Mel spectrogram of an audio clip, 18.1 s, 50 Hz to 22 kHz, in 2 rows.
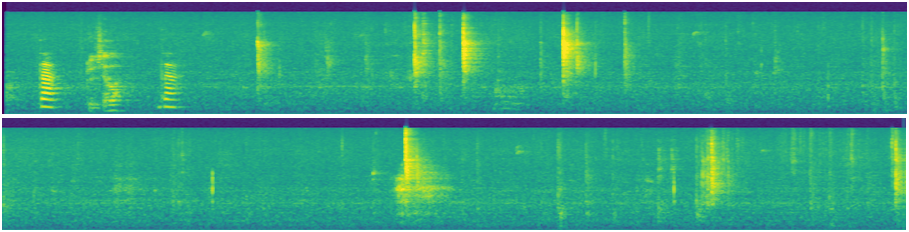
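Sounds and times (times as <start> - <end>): claws clicking on tile floor: 2.5 - 9.7, 14.6 - 18.0.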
